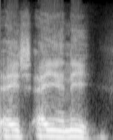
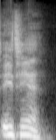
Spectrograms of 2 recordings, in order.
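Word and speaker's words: Etienne: Okay, so it growing up it Travis Han. So it be like a c h a ne. Uh and that's how you always said Travis Han. Uh but when I went to college uh I kept telling my telling them my name like every day every day every day. And like after like four weeks they just couldn't get it. So I'm like man it's ETN like how you say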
